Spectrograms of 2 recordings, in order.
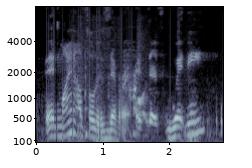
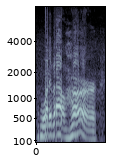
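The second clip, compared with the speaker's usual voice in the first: higher, louder mock protest; retold indignant deflection; 6 semitones higher, 5 dB louder than usual. Girl pointing at her friend, indignant mock protest. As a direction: imitate a kid passing blame, pitched up.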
